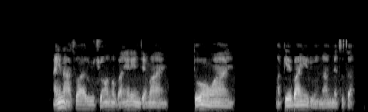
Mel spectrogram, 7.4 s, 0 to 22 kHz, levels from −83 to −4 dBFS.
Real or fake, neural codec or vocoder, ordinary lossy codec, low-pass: real; none; MP3, 24 kbps; 7.2 kHz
